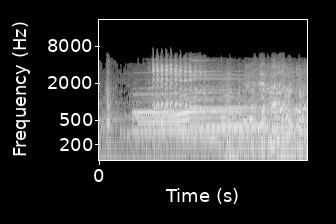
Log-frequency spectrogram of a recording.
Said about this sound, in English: That's a goat, all right.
